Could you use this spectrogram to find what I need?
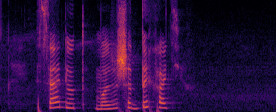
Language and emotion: Russian, positive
